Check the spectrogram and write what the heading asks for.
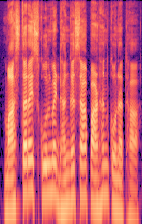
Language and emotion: Sindhi, neutral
